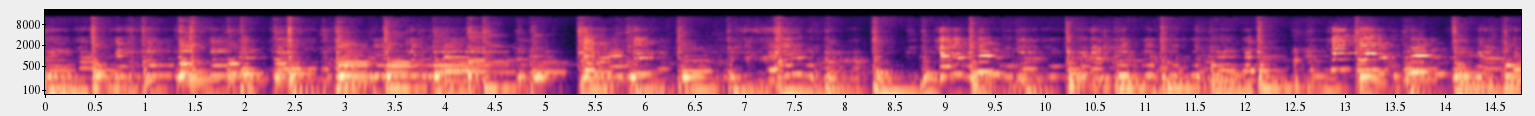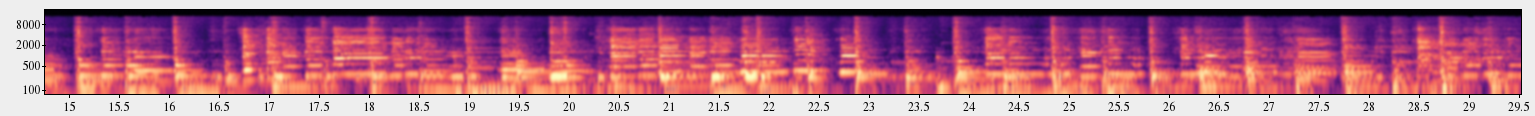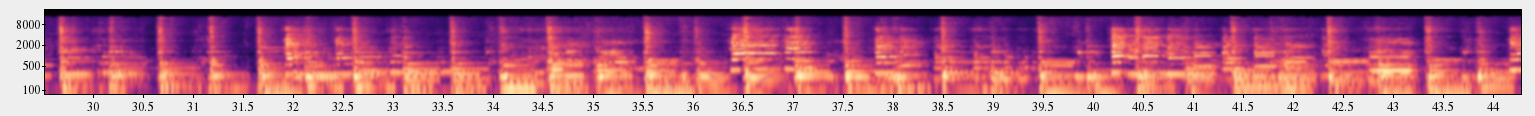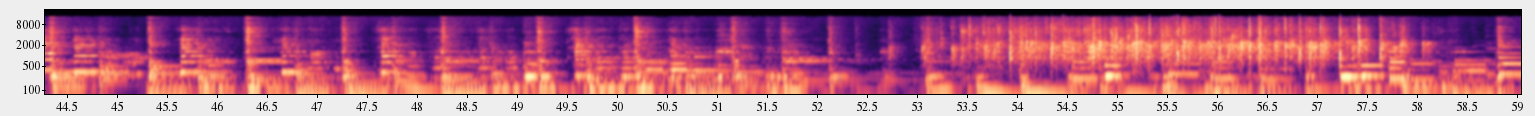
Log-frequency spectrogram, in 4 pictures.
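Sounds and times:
double bass: 0:00.0 - 0:59.0
guitar: 0:00.0 - 0:59.0
saxophone melody: 0:00.0 - 0:59.0.

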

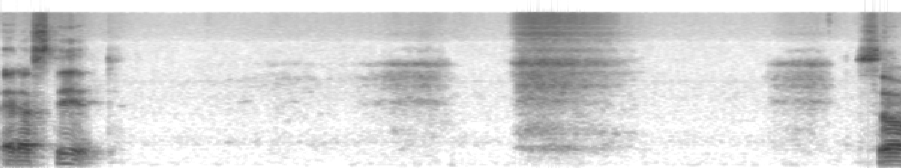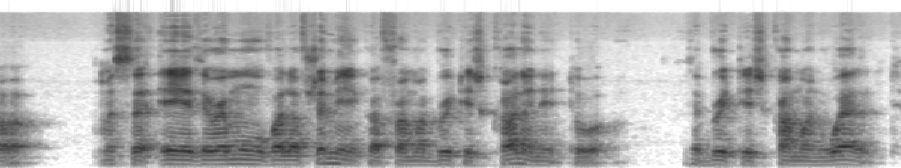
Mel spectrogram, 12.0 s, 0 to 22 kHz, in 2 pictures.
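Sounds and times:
man breathing: 0:01.5 - 0:04.4, 0:05.1 - 0:05.7.

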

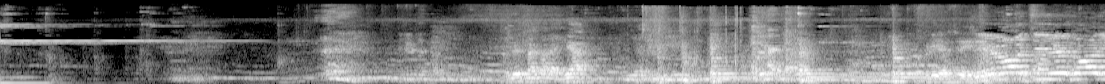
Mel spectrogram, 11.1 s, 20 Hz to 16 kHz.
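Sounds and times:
hand cymbals clinking: 0:00.0 - 0:02.9
voices in crowded room: 0:01.7 - 0:11.0.

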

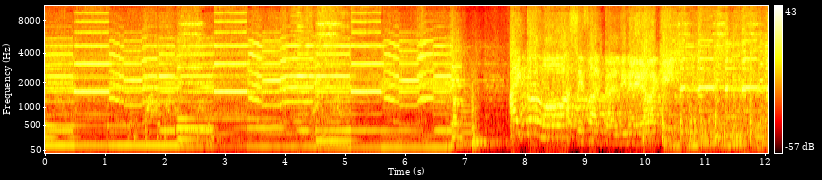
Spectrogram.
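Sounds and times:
steady bass line: 0:00.0 - 0:07.1
reedy melody: 0:00.0 - 0:07.6, 0:10.4 - 0:12.0.

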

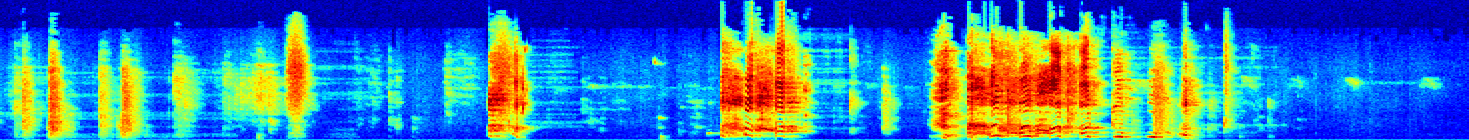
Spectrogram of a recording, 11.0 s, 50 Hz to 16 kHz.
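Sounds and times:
man laughing hard: 0:05.4 - 0:06.1, 0:07.0 - 0:09.2.

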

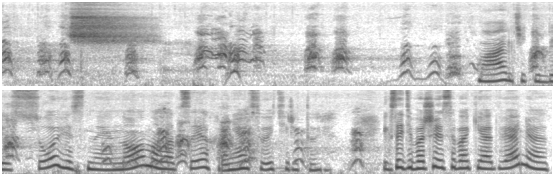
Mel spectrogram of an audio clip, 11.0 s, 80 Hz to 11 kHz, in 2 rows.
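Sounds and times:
dogs barking and yelping: 0:00.0 - 0:05.8, 0:06.5 - 0:09.3
brief hiss of noise: 0:00.7 - 0:01.6.

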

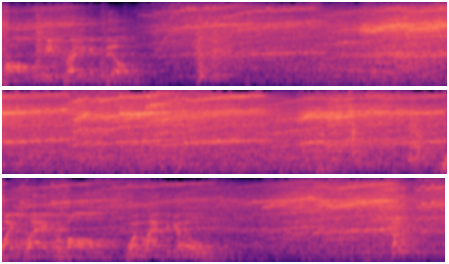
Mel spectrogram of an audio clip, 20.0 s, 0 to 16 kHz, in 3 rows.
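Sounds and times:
rc trucks whining motors: 0:00.0 - 0:20.0.

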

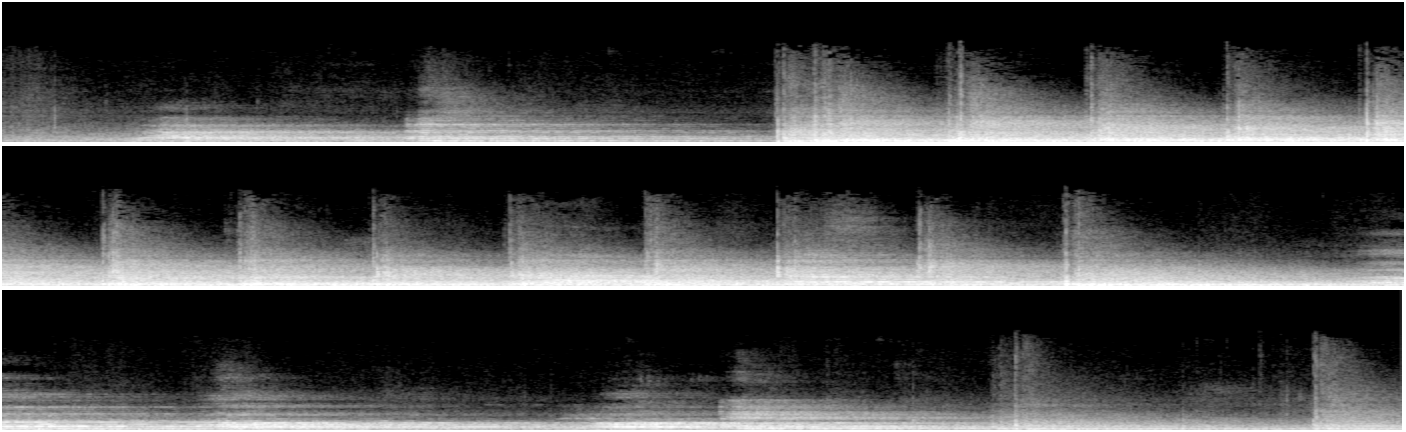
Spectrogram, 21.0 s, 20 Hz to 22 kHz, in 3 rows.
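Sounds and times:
shouted military command: 0:10.9 - 0:11.8, 0:13.8 - 0:18.5.

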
